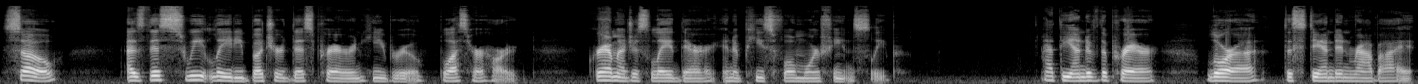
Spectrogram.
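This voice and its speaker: A young woman giving a eulogy for her grandmother, telling stories with wry, gentle humor. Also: deep voice, steady tone, takes it slowly, no room sound. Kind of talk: eulogy speech.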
